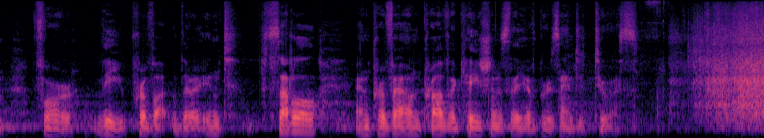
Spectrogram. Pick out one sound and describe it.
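An elderly man speaks calmly into a microphone in a large room.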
